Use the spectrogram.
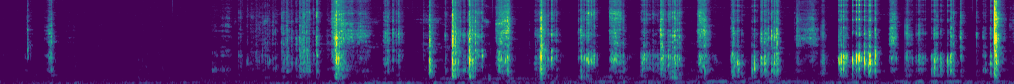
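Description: Scissors snip a paper strip for bead making: a quick run of close, crisp cuts that start after a quiet pause and continue in a steady, irregular rhythm.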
